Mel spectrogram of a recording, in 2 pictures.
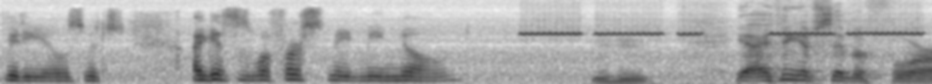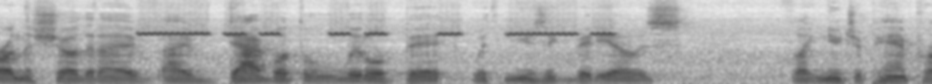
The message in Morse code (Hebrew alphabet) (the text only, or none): גם דיון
